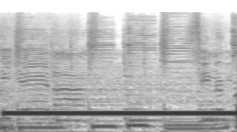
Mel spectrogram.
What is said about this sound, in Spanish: y efectivamente, me fui hasta la esquina, cuando eso pues con monedita y toda la cosa, a echar la moneda y empezó a sonar el teléfono en la casa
